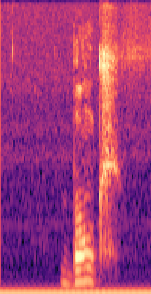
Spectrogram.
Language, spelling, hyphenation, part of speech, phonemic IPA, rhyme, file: Dutch, bonk, bonk, noun / verb, /bɔŋk/, -ɔŋk, Nl-bonk.ogg
- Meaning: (noun) 1. lump, clod 2. large, coarse man; gorilla, hulk 3. large marble (large bead used in games); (verb) inflection of bonken: first-person singular present indicative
